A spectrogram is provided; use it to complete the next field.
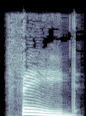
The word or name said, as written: fadedness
